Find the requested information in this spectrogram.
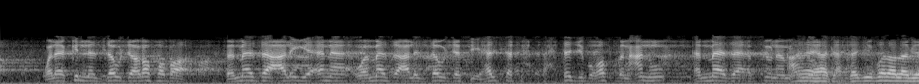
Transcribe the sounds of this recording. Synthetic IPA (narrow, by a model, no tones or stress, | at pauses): wʔɪlaːkɪnːazːawd͡ʒaɾˤɑfɑd̪ˤɑfamaːðaʕalajːaʔanawamaːðaʕalazːawd͡ʒafiːɦalt̪a | t̪aħt̪ad͡ʒɪbɣɑsˤlɑnʕanhʊ | ʔamːaːðaʔaft̪uːnamaʕalajhat̪aħt̪ad͡ʒɪbwalawlːab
